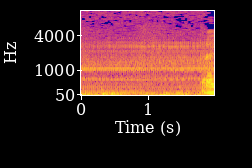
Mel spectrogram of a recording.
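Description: Steady electrical hum with a faint high tone running through it, heard in a pause in the talk.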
